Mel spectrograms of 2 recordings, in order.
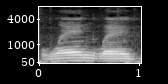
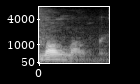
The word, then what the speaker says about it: Lang Lang: this really carefully Lang Lang okay so it's Lang Lang in uh in Mandarin but it's you in cantones it's pronounced as long long yeah so there we go all right huh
